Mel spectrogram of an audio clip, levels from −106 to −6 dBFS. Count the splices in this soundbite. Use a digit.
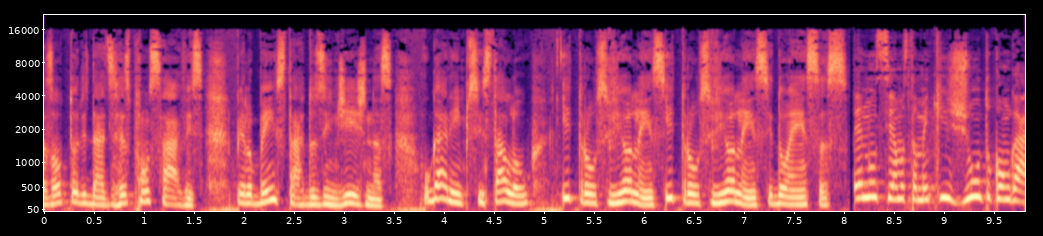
1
